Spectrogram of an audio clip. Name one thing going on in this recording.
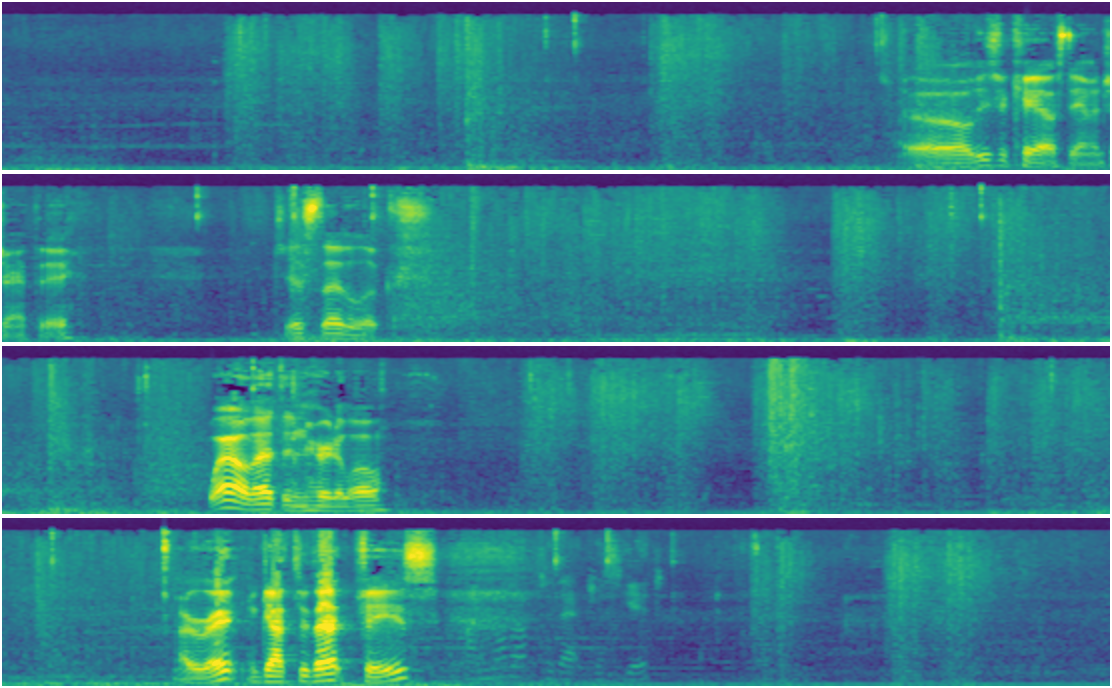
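Magic spells crackle and whoosh in bursts.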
